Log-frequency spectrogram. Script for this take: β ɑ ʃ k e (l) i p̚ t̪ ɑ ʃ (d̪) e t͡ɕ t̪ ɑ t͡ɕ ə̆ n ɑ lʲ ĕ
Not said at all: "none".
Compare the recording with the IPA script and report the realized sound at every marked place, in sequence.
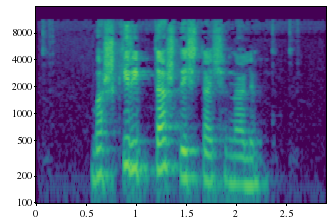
ɾ, d̪

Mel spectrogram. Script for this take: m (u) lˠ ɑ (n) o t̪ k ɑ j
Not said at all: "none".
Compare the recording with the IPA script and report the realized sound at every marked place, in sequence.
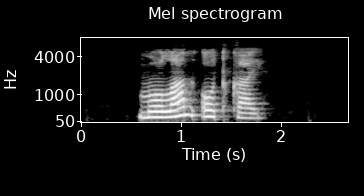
o, n

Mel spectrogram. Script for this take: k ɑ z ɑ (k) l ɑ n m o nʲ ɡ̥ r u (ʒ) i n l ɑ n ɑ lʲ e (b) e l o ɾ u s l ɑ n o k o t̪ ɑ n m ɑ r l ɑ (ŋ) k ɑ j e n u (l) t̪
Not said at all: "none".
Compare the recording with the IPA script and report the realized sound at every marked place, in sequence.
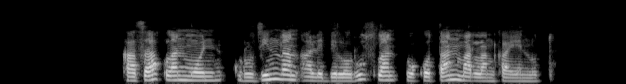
k, z, b, n, none

